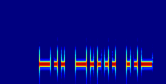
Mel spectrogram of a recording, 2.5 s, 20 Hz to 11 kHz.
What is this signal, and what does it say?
Morse code, heard as a keyed tone, about 22 wpm, 700 Hz. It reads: D6U
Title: All Cut Numbers - 3-Digit 22wpm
